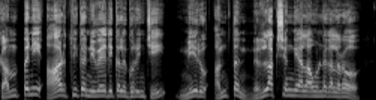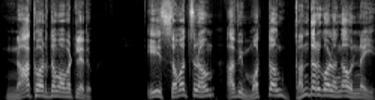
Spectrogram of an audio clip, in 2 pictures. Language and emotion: Telugu, angry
